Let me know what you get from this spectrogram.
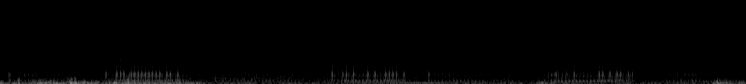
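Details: A domestic cat purrs steadily, a deep rumbling drone strongest at the start, then swelling in rhythmic breaths roughly every two to three seconds.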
